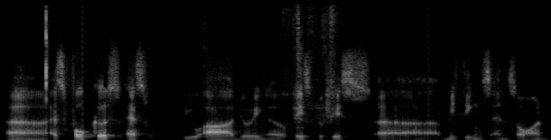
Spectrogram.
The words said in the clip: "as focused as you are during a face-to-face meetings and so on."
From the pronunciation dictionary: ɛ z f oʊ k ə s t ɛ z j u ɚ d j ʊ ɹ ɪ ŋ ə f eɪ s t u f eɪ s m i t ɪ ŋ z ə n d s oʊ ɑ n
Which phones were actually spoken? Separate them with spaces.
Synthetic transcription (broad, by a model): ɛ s f oʊ k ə s ɛ s j u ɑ d j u ɹ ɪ ŋ ə f eɪ s t u f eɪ s m i t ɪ ŋ s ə n s oʊ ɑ n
